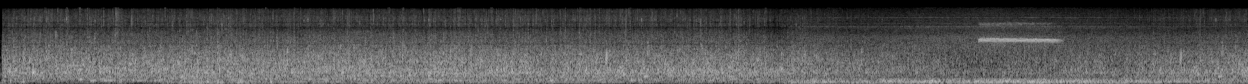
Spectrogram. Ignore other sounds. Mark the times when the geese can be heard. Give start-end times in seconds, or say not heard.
not heard.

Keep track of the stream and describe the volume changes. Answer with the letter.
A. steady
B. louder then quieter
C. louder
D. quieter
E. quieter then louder
D.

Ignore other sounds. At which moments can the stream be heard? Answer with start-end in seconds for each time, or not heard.
0.0-12.4.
